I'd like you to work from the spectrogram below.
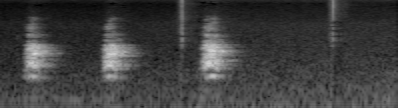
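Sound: dog barking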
